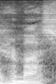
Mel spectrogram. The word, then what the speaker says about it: Hermas: It's actually Hermas, you said it right the first time.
